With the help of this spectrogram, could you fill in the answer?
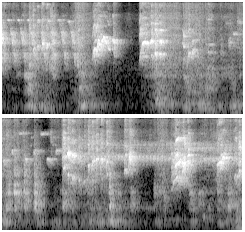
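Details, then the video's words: Portuguese harlequin canary at nesting time, singing bursts of fast high twitters and trills broken by short pauses, with a brief silence around the middle; indoor setting. "Canary,nesting Kanarien nestaufbau.Canarios portuguese harlequin Kanarya harlekin"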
